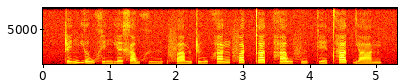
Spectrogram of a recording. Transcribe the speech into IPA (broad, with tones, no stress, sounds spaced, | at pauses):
ʈ e˨˩˦ ŋ j ə˨˩˦ w x e˨˩˨ ŋ j ɛ˨˩ x a˨˩˨ w x ɨ˨˩ | f a˨˩˦ m ʈ ɨ˨˩ w h a˧˥ ŋ f a˦˥ k̚ t̪ a˦˥ t̚ h a˧ w f ɨ˧˥ k e˨˩˨ t̪ʰ a˦˥ t̚ j a˨˩ ŋ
